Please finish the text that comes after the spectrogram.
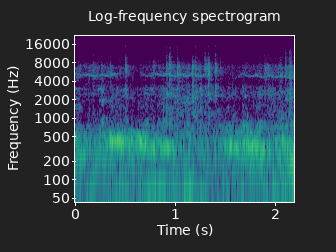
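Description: Pigeons in a home loft coo softly in low repeated murmurs, a steady close presence over faint background hiss, with no talk.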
